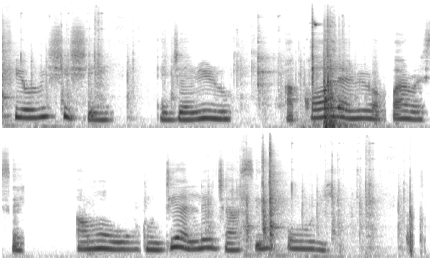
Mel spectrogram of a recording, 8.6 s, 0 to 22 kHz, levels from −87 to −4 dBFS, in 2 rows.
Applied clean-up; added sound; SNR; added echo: none; Slam; 7 dB; none.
